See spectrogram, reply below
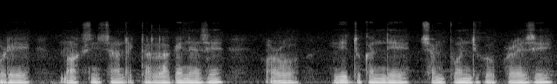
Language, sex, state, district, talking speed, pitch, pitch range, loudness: Nagamese, male, Nagaland, Kohima, 150 wpm, 90 Hz, 90-95 Hz, -17 LUFS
